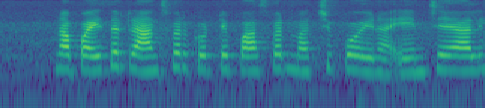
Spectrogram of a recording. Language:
Telugu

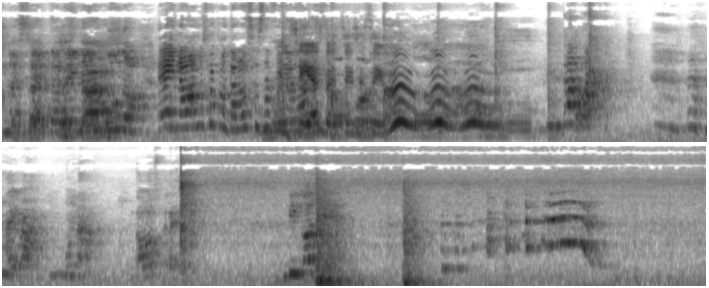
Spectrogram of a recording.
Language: Spanish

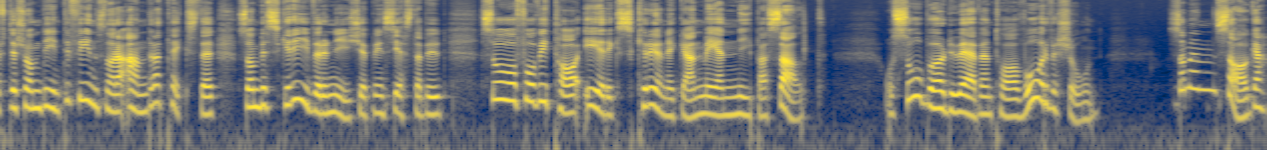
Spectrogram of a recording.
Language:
Swedish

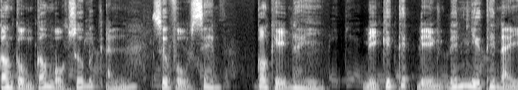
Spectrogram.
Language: Vietnamese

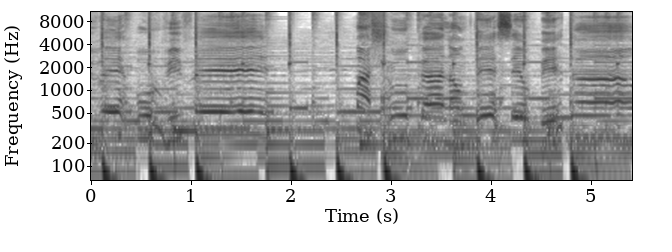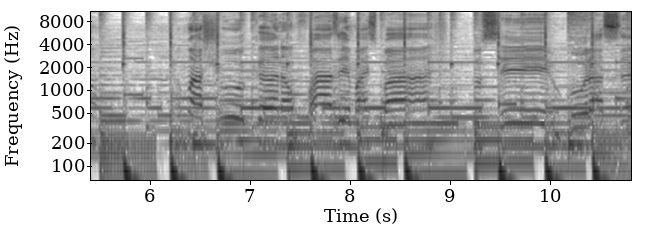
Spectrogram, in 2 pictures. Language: Portuguese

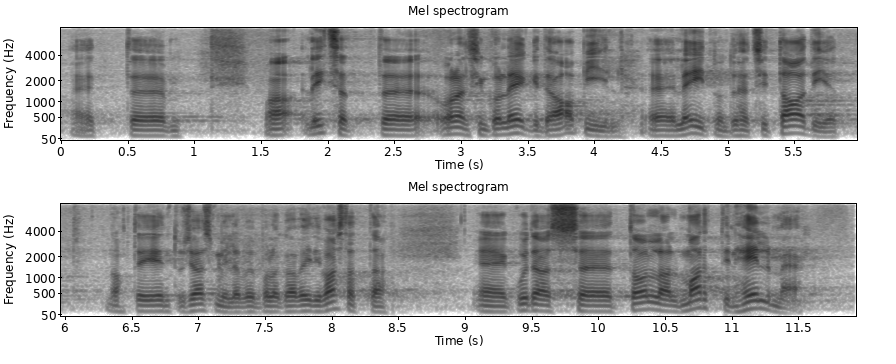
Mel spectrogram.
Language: Estonian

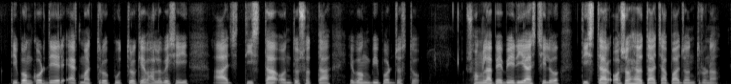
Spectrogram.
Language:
Bangla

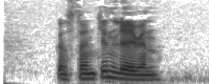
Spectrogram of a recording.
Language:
Russian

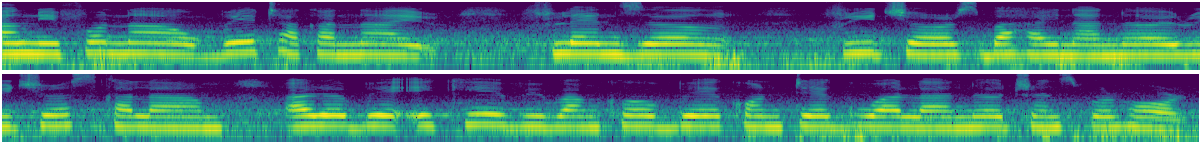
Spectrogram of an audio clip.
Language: Bodo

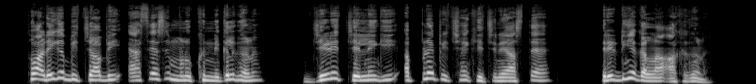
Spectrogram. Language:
Dogri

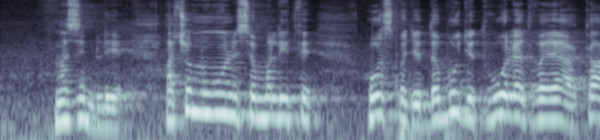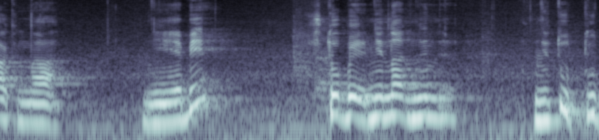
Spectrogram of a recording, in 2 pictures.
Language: Russian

